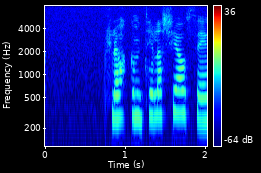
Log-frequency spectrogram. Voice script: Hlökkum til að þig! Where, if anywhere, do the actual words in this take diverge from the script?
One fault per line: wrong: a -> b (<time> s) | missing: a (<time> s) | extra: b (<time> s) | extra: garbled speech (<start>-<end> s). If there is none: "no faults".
extra: sjá (1.6 s)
